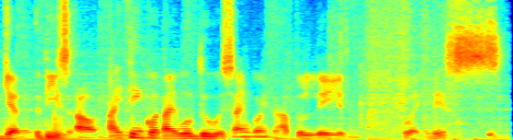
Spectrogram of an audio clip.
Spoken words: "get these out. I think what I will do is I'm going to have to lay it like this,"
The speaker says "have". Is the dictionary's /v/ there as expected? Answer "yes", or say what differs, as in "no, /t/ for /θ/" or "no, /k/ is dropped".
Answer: no, /f/ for /v/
